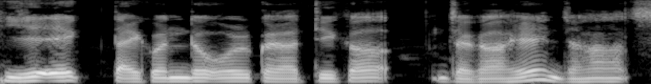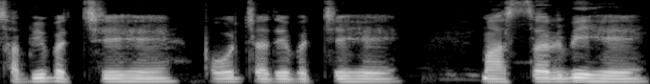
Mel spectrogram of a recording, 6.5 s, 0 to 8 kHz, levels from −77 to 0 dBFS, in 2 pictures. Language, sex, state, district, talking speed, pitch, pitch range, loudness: Hindi, male, Arunachal Pradesh, Longding, 175 wpm, 110 Hz, 105-120 Hz, -18 LUFS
